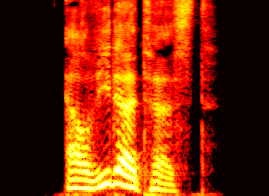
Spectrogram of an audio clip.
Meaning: inflection of erwidern: 1. second-person singular preterite 2. second-person singular subjunctive II
- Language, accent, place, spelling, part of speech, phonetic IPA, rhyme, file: German, Germany, Berlin, erwidertest, verb, [ɛɐ̯ˈviːdɐtəst], -iːdɐtəst, De-erwidertest.ogg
